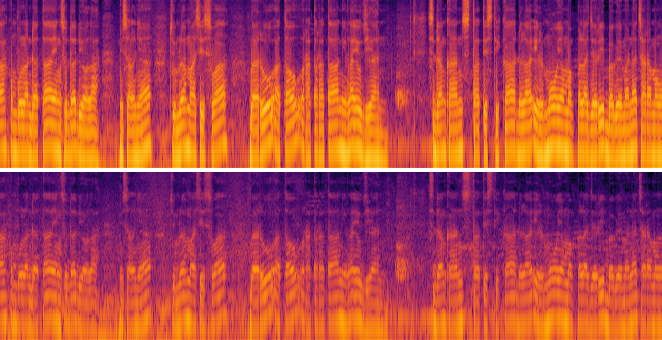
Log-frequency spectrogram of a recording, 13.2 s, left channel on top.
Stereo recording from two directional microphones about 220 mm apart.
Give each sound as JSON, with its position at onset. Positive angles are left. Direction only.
{"t": 0.0, "sound": "speech", "side_deg": 45}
